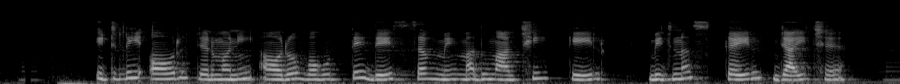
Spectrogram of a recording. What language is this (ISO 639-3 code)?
mai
